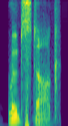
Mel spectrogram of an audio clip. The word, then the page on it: rootstock: British English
